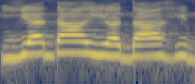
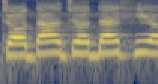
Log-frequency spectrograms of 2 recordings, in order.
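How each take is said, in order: First: Each 'yada' begins with a y sound. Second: Each 'yada' begins with a j sound. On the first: The speaker calls it right. "এটাকে ইও বলতে হবে, ইয়াদা ইয়াদা হি বলতে হবে" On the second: The speaker calls it wrong. "এটা জ বলা যাবে না, ওই যে যদা যদা হি আমরা সবাই বলি না, ওটা বলা যাবে না"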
